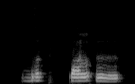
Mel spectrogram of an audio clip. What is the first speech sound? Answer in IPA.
b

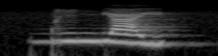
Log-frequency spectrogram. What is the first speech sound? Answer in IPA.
b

